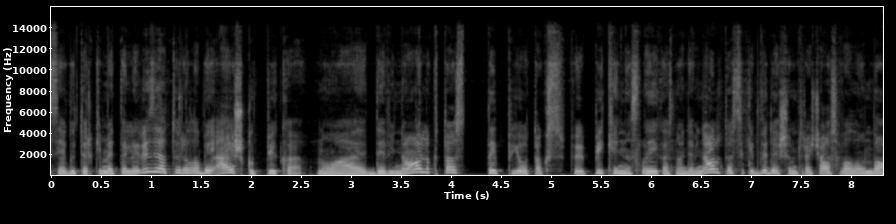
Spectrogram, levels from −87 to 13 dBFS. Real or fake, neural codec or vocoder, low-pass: fake; vocoder, 44.1 kHz, 128 mel bands, Pupu-Vocoder; 14.4 kHz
